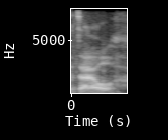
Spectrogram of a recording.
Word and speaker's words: Adele: Okay so we've got Adele which I should be saying her actual name is Adele that's how it's pronounced but everyone knows about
